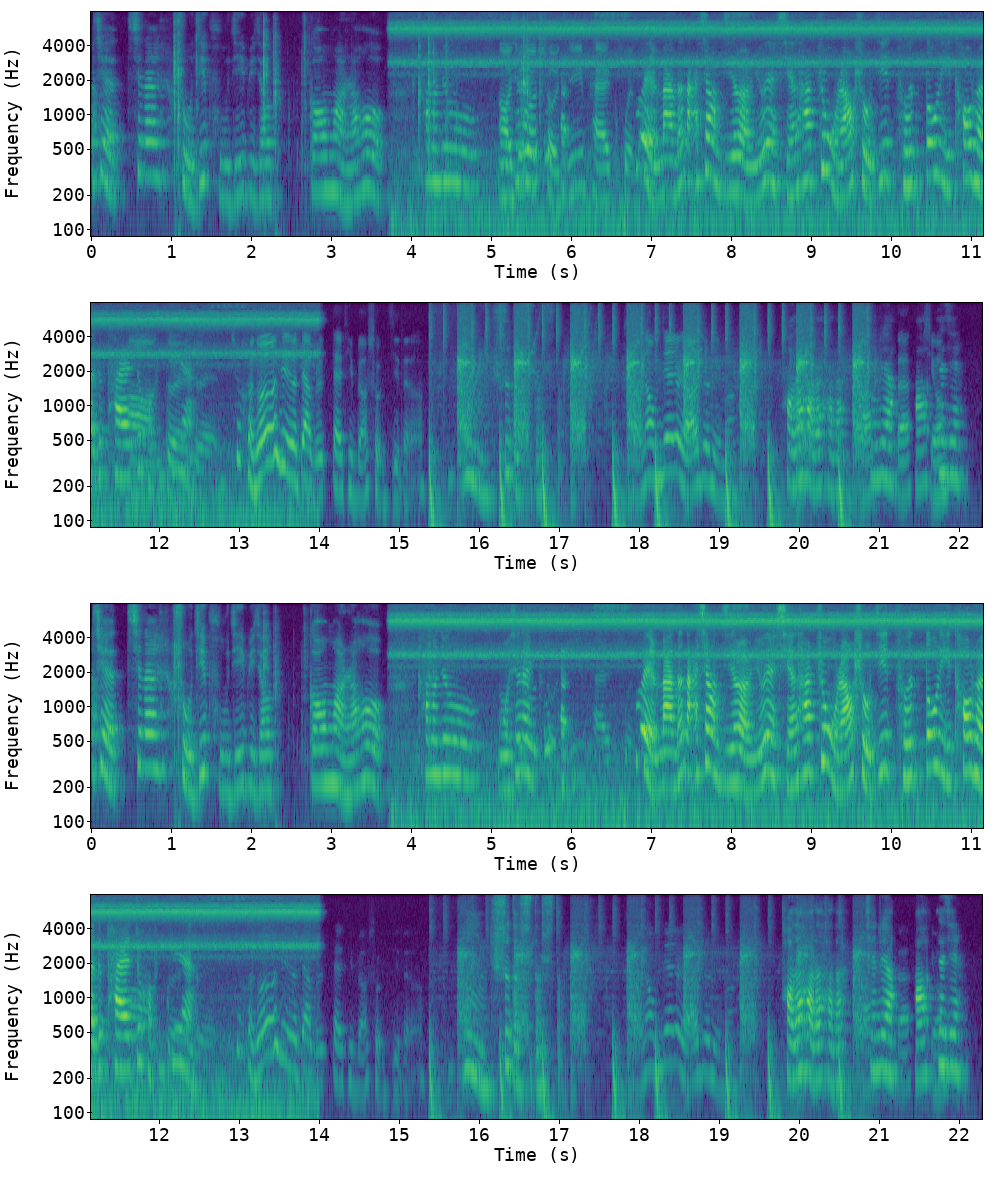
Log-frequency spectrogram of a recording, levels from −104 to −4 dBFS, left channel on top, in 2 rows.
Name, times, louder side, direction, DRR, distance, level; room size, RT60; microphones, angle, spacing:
voice 1, 0.0-2.4 2.7-6.0 6.8-12.5 15.8-17.1 19.8-22.1, right 5 dB, 85° right, 0.6 m, -34 dB
sound 1, 1.0-1.4 2.1-2.8 3.2-3.3 4.0-4.7 5.3-5.8 6.1-6.2, left 5 dB, 40° left, 1.1 m, -46 dB
sound 2, 3.7-14.0, right 5 dB, 15° right, 0.4 m, -36 dB
voice 2, 5.1-6.9 11.6-15.3 15.6-15.7 17.9-19.3 20.8-21.0 21.2-21.4 21.6-21.9, left 8 dB, 70° left, 0.3 m, -42 dB
sound 3, 15.4-21.0, left 5 dB, 85° left, 0.7 m, -41 dB
5.8 x 3.4 x 2.3 m
head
